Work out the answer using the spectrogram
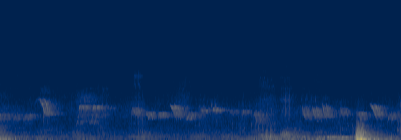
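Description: Small birds chirping repeatedly in short high notes, some dropping in pitch, against a quiet hall's room tone. A brief louder sound with a clear pitch breaks in about seven seconds in.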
